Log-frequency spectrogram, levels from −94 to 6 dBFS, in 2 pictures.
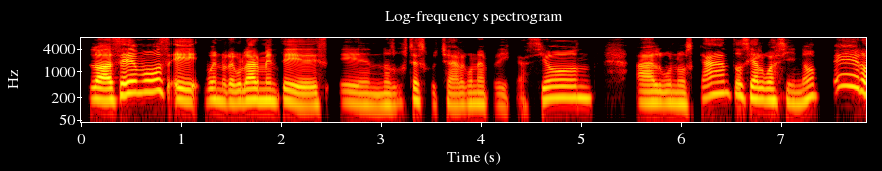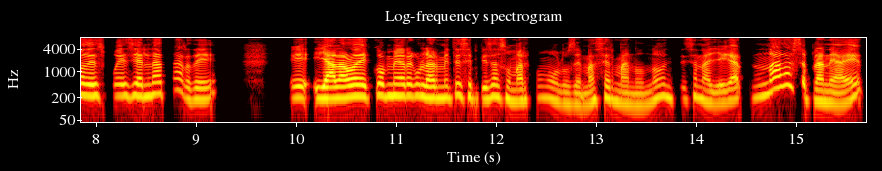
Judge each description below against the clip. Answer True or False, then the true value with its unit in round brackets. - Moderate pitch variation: False (6.8 semitones)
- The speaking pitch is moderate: True (180 Hz)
